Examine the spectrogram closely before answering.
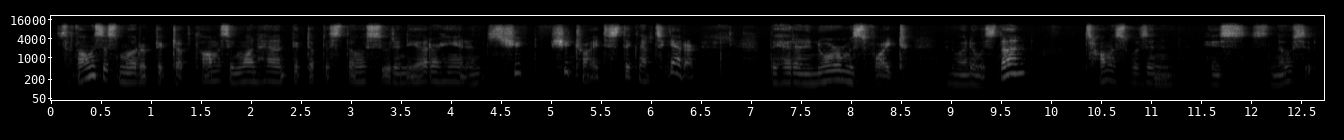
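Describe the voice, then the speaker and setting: A woman reading a picture book aloud to children in an expressive storytelling style, pausing to put questions to her listeners. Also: lowish voice, vocal fry, rough recording. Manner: pauses to question young listeners. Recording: faint background hiss.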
